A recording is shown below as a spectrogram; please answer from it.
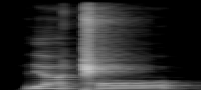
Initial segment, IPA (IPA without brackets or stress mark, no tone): ɾʲ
